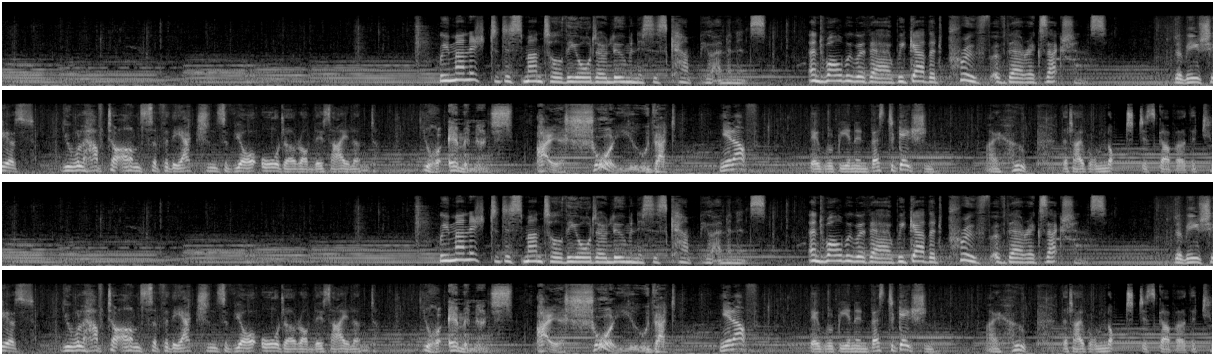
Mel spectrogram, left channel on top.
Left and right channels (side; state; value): left; noise; rumble, 25 dB below the sound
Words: We managed to dismantle the Ordo Luminis's camp, Your Eminence. And while we were there, we gathered proof of their exactions. Domitius, you will have to answer for the actions of your order on this island. Your Eminence, I assure you that... Enough. There will be an investigation. I hope that I will not discover that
